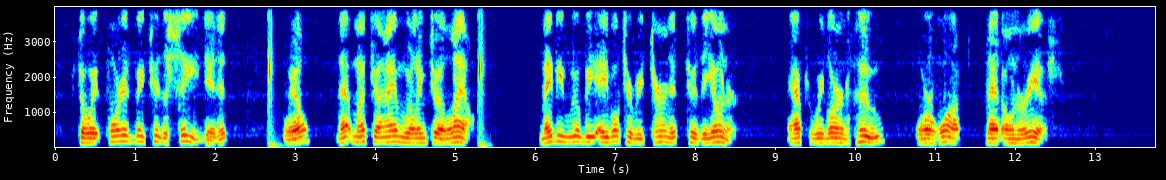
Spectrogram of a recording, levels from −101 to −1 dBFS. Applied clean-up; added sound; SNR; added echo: neural mask model RNNoise.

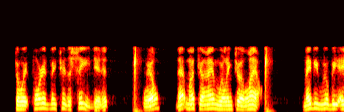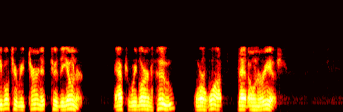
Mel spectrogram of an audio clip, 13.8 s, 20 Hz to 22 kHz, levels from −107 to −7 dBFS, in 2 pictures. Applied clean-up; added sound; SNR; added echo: neural mask model DeepFilterNet 3.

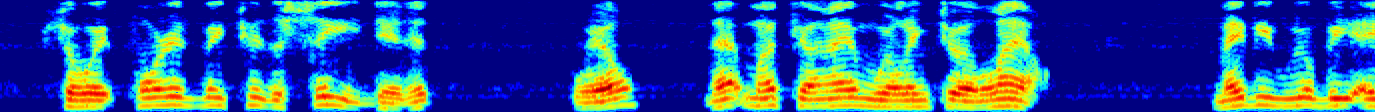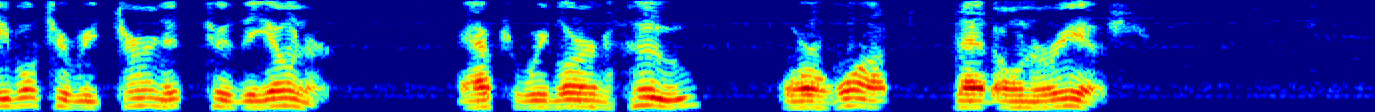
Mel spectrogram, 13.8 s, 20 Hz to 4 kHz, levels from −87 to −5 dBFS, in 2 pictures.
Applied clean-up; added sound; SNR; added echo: none; none; none; none.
